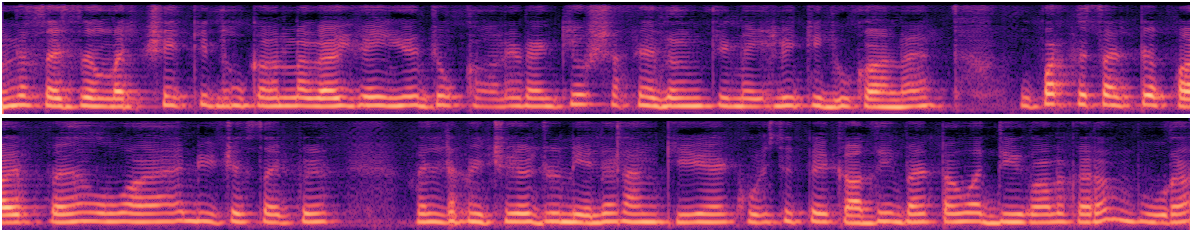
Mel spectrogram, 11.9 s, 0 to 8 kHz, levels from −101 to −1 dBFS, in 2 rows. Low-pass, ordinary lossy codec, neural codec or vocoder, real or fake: 7.2 kHz; none; codec, 16 kHz, 1 kbps, FunCodec, trained on Chinese and English, 50 frames a second; fake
